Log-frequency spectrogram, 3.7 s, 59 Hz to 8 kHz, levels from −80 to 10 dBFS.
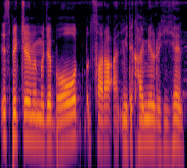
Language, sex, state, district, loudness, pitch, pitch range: Hindi, male, Arunachal Pradesh, Lower Dibang Valley, -17 LUFS, 125 Hz, 120-135 Hz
